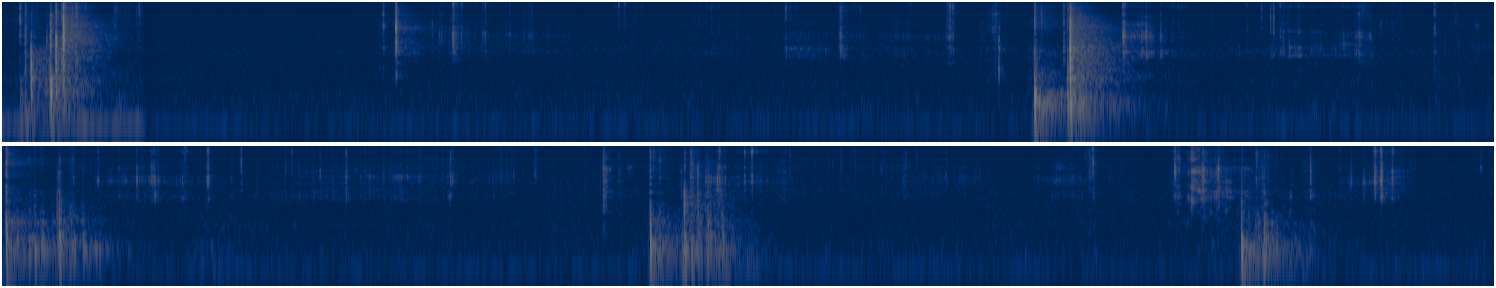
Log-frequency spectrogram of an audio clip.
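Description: A utility knife blade shaves the face off a hand-held solid soap bar with a rough green coating and a blue core, exposing the blue soap. Five main scraping strokes stand apart, each a short crisp, bright rasp with a low thud. Faint small clicks fall between them over a quiet background hum.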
